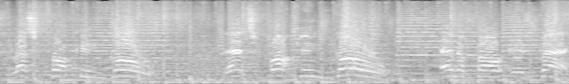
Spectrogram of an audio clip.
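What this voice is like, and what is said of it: Excited screaming. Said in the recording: “I'm screaming because it's back”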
